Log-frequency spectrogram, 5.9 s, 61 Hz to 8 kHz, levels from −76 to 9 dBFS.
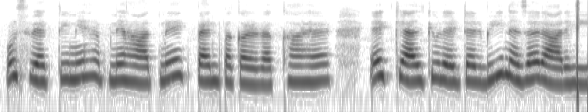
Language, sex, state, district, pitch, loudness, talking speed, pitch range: Hindi, female, Jharkhand, Palamu, 240 Hz, -23 LUFS, 175 wpm, 230-265 Hz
